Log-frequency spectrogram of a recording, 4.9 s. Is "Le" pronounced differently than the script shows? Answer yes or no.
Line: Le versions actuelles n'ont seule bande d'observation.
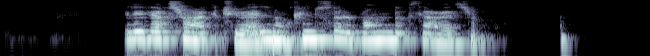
yes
